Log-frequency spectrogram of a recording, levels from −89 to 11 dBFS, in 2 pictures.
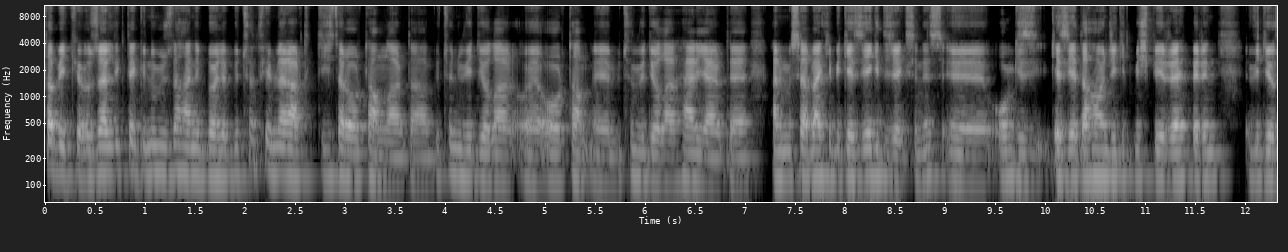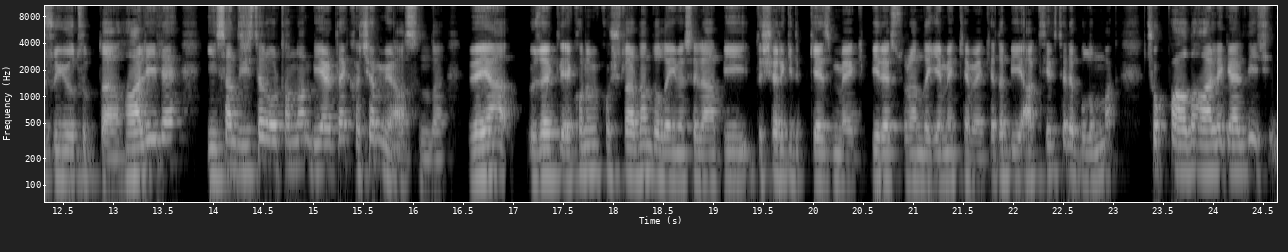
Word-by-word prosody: Tabii - - +3
ki - - -3
özellikle 135 +2 +3
günümüzde, 140 +1 -6
hani, 130 -2 -4
böyle, 125 -1 -1
bütün 130 +5 -6
filmler 135 -4 0
artık 120 -1 0
dijital 125 0 -2
ortamlarda, 105 -3 -5
bütün 125 +3 -11
videolar, 115 -2 -2
eee, 110 - -5
ortam, 110 0 -6
eee, 105 0 -3
bütün 125 +2 -9
videolar 110 -2 -1
her 115 0 +3
yerde. 100 -1 0 0.2
Hani, 120 -1 +1
mesela 120 0 +2
belki 125 0 +3
bir 125 - -2
geziye 125 +1 +4
gideceksiniz, 120 +1 0
eee, 110 -1 0
o 120 0 -7
gezi 115 -2 -3
geziye 125 0 +3
daha 125 +1 +1
önce 120 -1 +1
gitmiş 120 0 -2
bir 120 -1 +3
rehberin 120 0 +3 0.3
videosu 120 0 +1
YouTube'da. 120 -4 -1
Hâliyle 170 +6 +1 0.3
insan 135 +5 +5
dijital 145 +4 +1
ortamdan 160 0 -4
bir 145 - -4
yerde 150 +3 +2
kaçamıyor 170 -1 -1
aslında 100 0 -1 0.2
veya 145 +3 +6 0.2
özellikle 130 +2 +5
ekonomik 145 0 -2
koşullardan 140 0 -1
dolayı 120 -3 +1
mesela 115 0 -1
bir 120 +1 0
dışarı 130 +1 +3
gidip 125 0 -9
gezmek, 115 -2 +2
bir 120 - +3
restoranda 115 0 0
yemek 115 +1 0
yemek 105 0 -3
ya 120 - -6
da 125 0 -6
bir 125 -1 0
aktivitede 140 0 -5
bulunmak 120 +8 -10 0.3
çok 160 0 -5
pahalı 145 +1 0
hâle 145 +1 +1
geldiği 145 - -1
için 340 +1 -7
120 Hz, 170 wpm, -25 LUFS, 115-135 Hz, 0.3 s, veya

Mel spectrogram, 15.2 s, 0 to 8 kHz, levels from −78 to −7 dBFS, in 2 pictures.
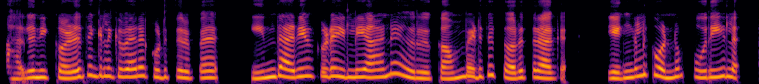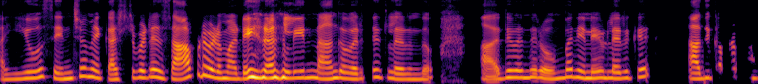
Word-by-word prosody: "அத 200 - -5
நீ 250 - +2
குழந்தைகளுக்கு 275 +5 0
வேறு 285 +3 +1
கொடுத்திருப்ப. 245 -3 -3 0.6
இந்த 265 +5 +2
அறிவு 285 +4 +1
கூட 285 - 0
இல்லயான்னு." 260 +6 +1
ஒரு 225 -2 0 0.2
கம்பு 225 +8 0
எடுத்து 275 +6 -3
துரத்துறாங்க. 225 0 +1 0.6
எங்களுக்கு 290 +10 -2
ஒன்னும் 265 +6 -2
புரியல. 255 +2 0 0.3
ஐயோ! 195 +5 -3 0.2
செஞ்சோமே 225 +7 0
கஷ்டப்பட்டு 235 +8 -1
அத 230 - -1
சாப்பிட 260 - +3
விட 225 -4 +3
மாட்டேங்கிறாங்களேன்னு 235 +1 +5
நாங்க 215 +4 +1
வருத்தத்தில 220 0 -2
இருந்தோம். 185 +7 -6 0.5
அது 240 - -3
வந்து 245 +2 0
ரொம்ப 220 +4 -2
நினைவில 225 -1 +1
இருக்கு. 260 +5 -3 0.5
அதற்கு 225 +3 -3
அப்புறம், 230 -4 -14
240 Hz, 130 wpm, -24 LUFS, 220-265 Hz, 0.6 s, மாட்டேங்கிறாங்களேன்னு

